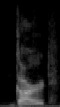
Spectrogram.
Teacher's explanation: if you don't pronounce the R, it sounds like God, like an ah sound, God. So it's guard.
